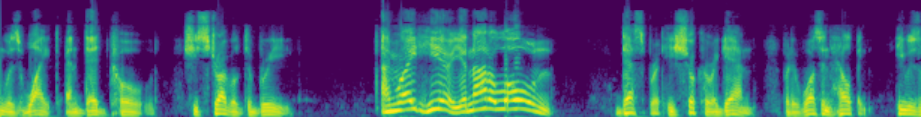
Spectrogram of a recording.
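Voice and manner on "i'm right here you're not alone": urgent reassuring man. Acted. Richard voiced, urgent.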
